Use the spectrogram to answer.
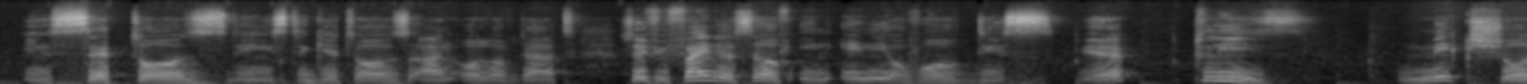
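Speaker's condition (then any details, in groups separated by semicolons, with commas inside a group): No condition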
